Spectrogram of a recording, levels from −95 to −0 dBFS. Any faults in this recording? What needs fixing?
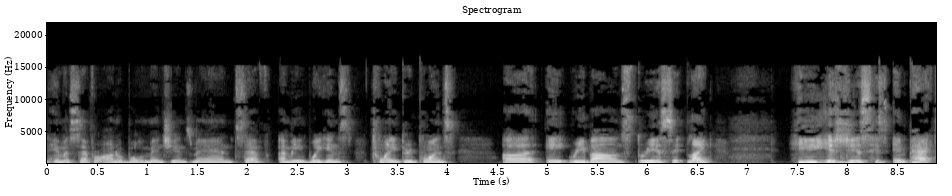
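Nothing stood out on listening, so there is nothing here that calls for a fix.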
